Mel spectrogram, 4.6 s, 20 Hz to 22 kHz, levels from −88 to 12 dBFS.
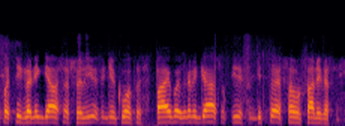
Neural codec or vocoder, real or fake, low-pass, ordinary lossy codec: codec, 16 kHz, 1 kbps, X-Codec, HuBERT features, trained on balanced general audio; fake; 7.2 kHz; Opus, 64 kbps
